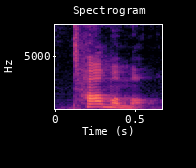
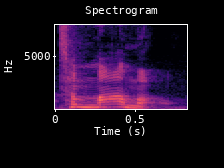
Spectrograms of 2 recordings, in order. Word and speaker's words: Tamamo: It's Tamamo, not Tamamo.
